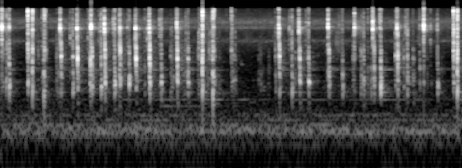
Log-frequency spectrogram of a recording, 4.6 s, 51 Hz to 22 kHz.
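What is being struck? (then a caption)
Plastic mechanical keyboard. Fingertips type continuously at medium speed on a backlit Motospeed mechanical keyboard with blue switches and plastic keycaps. About 30 sharp, bright clicks arrive in an uneven rhythm, each dying away almost instantly. Beneath them sits a faint low hum.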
